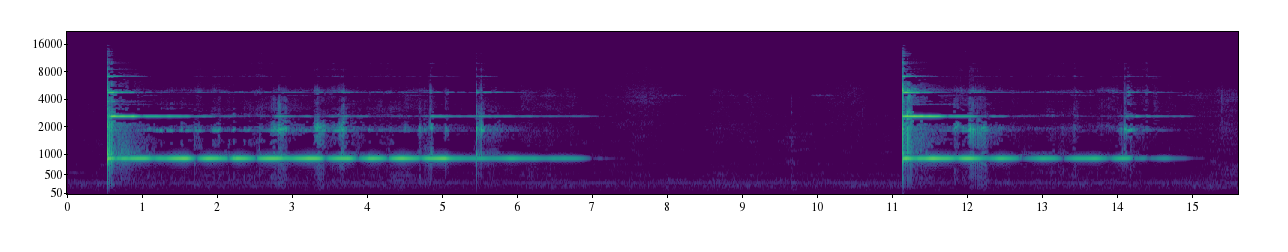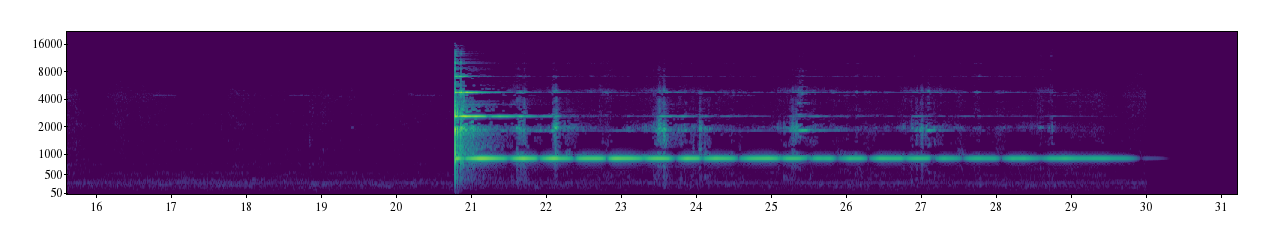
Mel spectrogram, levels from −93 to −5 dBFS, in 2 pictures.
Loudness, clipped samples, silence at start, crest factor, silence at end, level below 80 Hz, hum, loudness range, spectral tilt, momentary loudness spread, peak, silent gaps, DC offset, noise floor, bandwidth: -30 LUFS; under 0.1%; 0.55 s; 36 dB; 1.4 s; under -90 dBFS; none; 21 LU; 5.5 dB/octave; 21 LU; 0 dBFS; none; under 0.1%; -80 dBFS; 14.5 kHz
